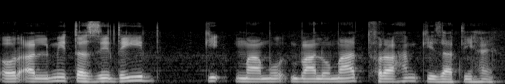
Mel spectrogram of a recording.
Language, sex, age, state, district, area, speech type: Urdu, male, 18-30, Delhi, East Delhi, urban, spontaneous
